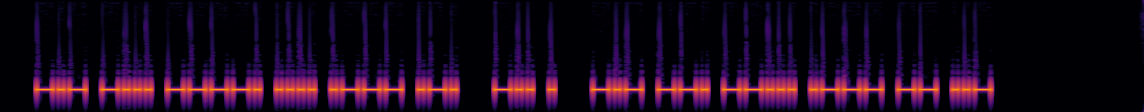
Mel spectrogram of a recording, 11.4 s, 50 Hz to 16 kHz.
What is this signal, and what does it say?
Morse code, heard as a keyed tone, about 22 wpm, 700 Hz. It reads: KB9HJR DE KG7JMU
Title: USA Callsign DE Callsign - 6 Characters - 22wpm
